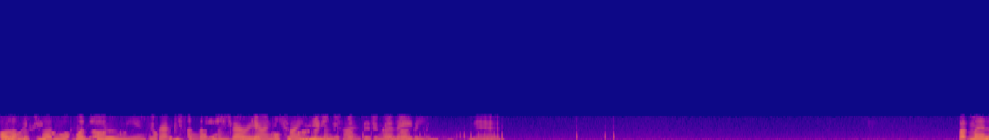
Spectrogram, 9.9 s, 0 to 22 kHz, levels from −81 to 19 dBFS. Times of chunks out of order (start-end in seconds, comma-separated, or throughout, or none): none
